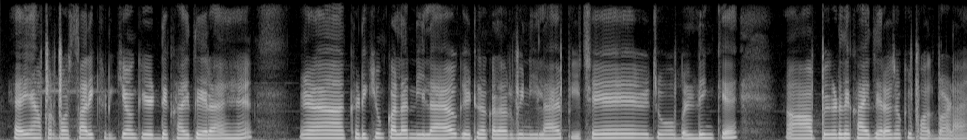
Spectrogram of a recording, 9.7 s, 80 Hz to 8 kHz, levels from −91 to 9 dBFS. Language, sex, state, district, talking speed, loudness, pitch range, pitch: Hindi, female, Jharkhand, Sahebganj, 240 wpm, -18 LUFS, 210-220 Hz, 215 Hz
